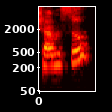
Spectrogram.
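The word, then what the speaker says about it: الشمس: আর শামসু শিনের উচ্চারণ হয় না, লামের উচ্চারণ হয় না শিনের মধ্যে, এজন্য আর শামসিয়া।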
